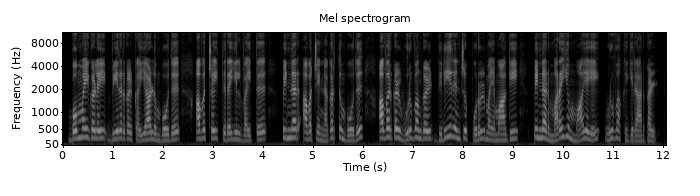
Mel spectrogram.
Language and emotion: Tamil, neutral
